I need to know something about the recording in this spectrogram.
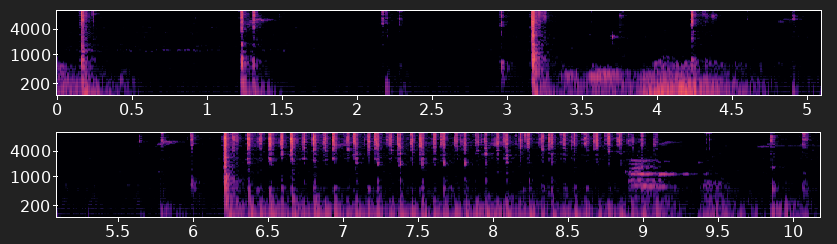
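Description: Computer keyboard typing: a few separate keystrokes, a low muffled thump about four seconds in, then a fast run of key clicks for about three seconds from six seconds in.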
